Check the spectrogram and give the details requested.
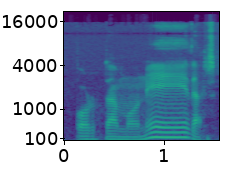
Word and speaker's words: portamonedas: Portamonedas, ¿dónde cae el golpe de voz? Portamonedas, es llana, acaba en S, no lleva tilde.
